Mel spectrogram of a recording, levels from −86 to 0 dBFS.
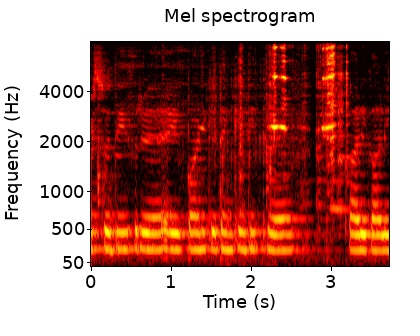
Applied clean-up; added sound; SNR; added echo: none; Squeak; 0 dB; reverberation time 1.4 s.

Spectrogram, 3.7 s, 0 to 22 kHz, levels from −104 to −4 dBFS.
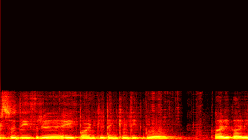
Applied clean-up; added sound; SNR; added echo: neural separator model SepFormer DNS4.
